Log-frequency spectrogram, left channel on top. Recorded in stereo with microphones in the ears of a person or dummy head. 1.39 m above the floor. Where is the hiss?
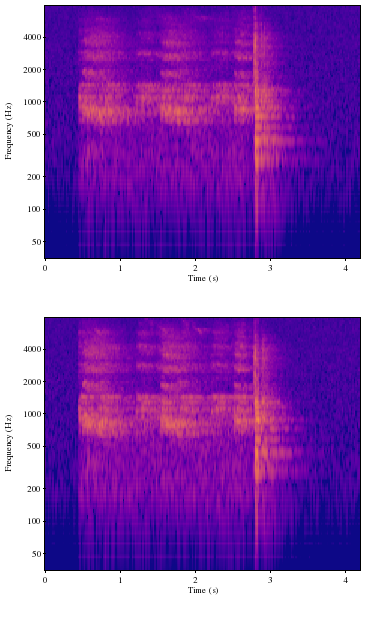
No hiss in this recording.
